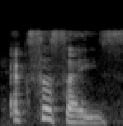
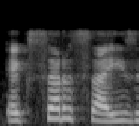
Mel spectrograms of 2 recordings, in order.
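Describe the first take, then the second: First: एक्सरसाइज said eksəsaiz, softer, no r; r silent. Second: एक्सरसाइज with a clear r; wrong pronunciation, r sounded. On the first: Teacher correcting students, एक्सरसाइज with silent r. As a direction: drop the r in एक्सरसाइज. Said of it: "ये आर silent में जाना चाहिए". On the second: Teacher showing the mistake, एक्सरसाइज with r sounded. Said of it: "एक्सरसाइज नहीं". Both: Shown as a demonstration.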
